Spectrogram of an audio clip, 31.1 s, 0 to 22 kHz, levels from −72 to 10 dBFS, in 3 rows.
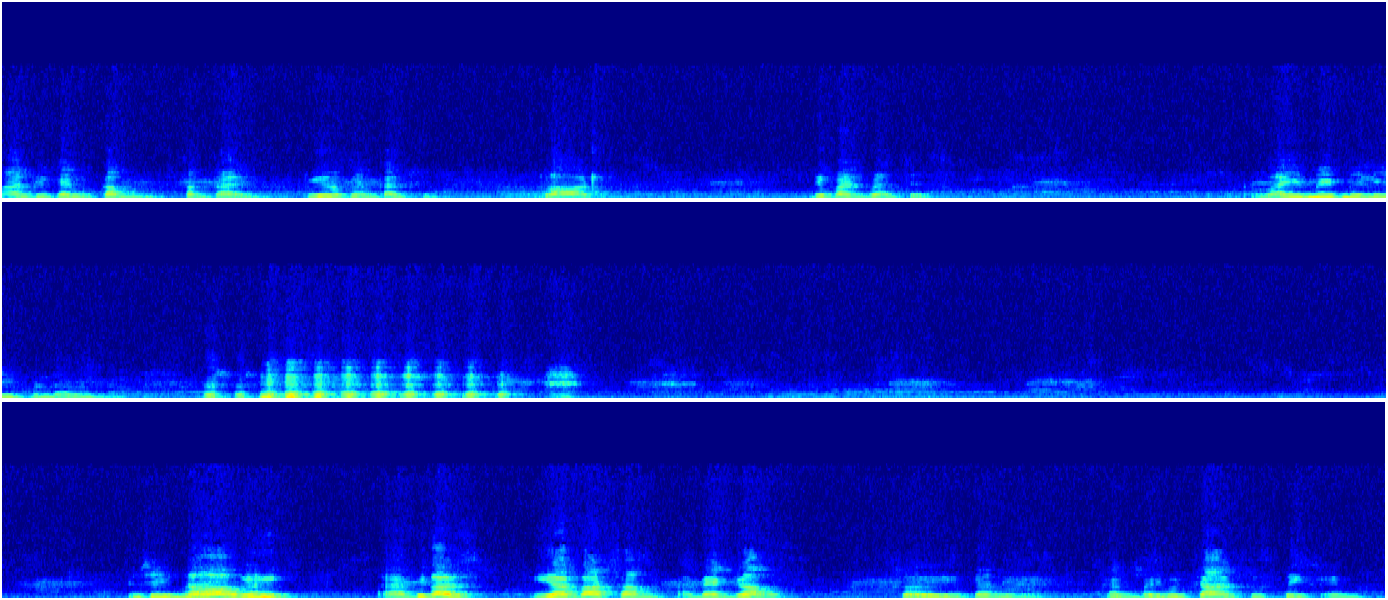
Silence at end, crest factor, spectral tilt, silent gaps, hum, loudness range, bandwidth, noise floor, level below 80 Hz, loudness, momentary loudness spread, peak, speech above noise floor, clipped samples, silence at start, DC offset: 0 s; 22 dB; -6 dB/octave; none; none; 20 LU; 15.5 kHz; -52 dBFS; -64 dBFS; -31 LUFS; 24 LU; -10 dBFS; 22 dB; under 0.1%; 0 s; under 0.1%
